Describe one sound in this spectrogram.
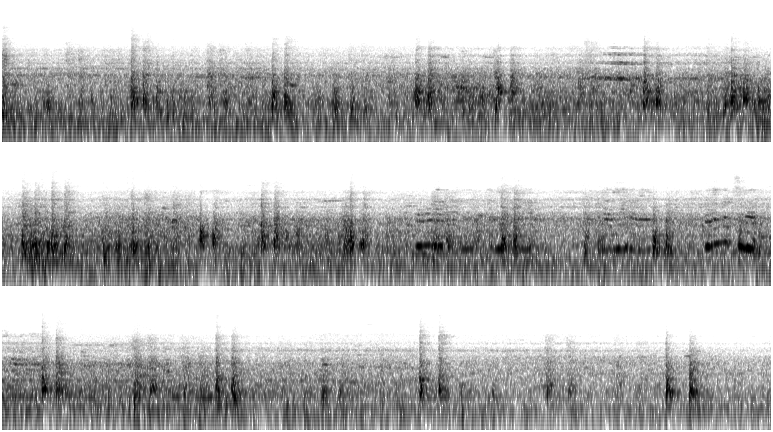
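Train wheels click and clatter over rail joints.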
